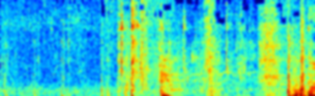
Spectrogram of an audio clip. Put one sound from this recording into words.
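Leaves and branches rustle loudly as someone climbs over a low fence.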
